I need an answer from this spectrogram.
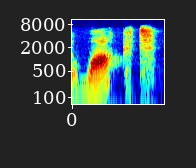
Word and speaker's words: walked: ones we did already walked is the word the ending is a K in the regular verb walk and the K is unvoiced um so it has a t pronunciation at the end and if you you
